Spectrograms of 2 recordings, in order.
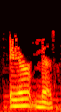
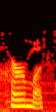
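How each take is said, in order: First: The h at the start is silent. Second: The h at the start is pronounced. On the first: The speaker calls it right. "正确的发音应该是 Hermes，不要把那个 H 发出来了" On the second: The speaker calls it wrong. "不是 Hermes，不是这样的哦"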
